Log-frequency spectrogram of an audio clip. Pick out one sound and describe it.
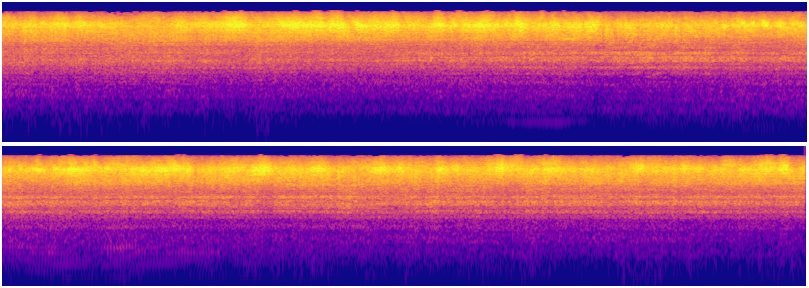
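A steam locomotive chuffs loudly as it pulls away.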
